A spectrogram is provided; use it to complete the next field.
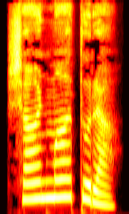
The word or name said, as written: ಷಾಣ್ಮಾತುರ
